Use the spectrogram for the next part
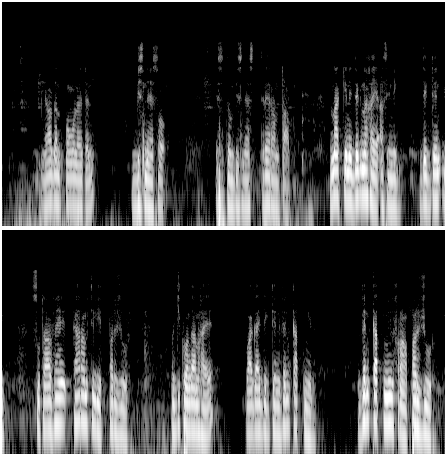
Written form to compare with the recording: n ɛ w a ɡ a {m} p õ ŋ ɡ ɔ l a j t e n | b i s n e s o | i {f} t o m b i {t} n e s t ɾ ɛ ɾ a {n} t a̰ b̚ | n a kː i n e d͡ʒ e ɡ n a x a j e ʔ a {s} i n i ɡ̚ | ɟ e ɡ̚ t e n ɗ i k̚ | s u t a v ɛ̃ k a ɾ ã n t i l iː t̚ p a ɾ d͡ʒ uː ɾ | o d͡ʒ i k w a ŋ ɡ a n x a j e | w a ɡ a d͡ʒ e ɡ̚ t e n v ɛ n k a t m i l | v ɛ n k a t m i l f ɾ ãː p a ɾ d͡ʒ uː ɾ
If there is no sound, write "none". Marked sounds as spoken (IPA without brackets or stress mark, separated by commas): n, s, s, n, s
